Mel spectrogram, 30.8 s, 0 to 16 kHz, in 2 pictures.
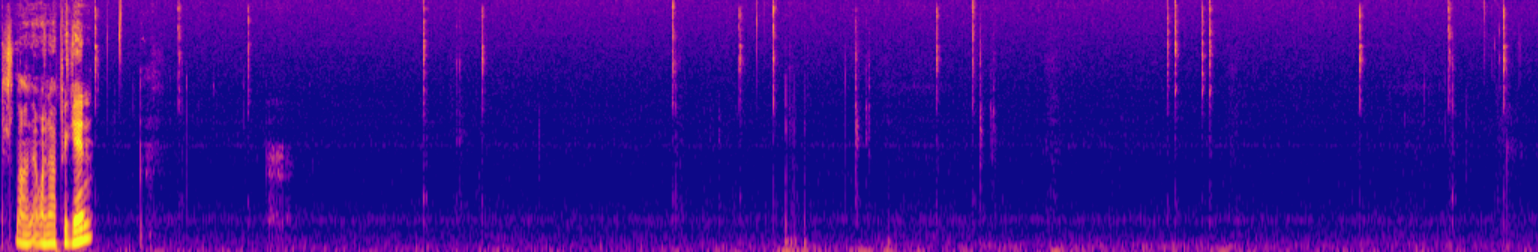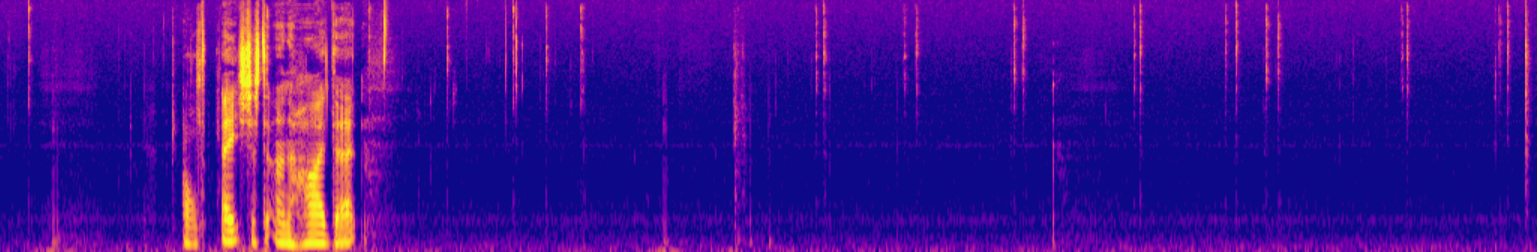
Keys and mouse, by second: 0.8 middle click, 2.4-4.1 drag, 4.6-6.5 middle drag, 7.2 middle click, 9.3 middle click, 11.5-12.7 drag, 13.5 middle click, 14.9 middle click, 17.4 alt+h, 17.9-18.9 middle drag, 19.7 middle click, 20.7 middle click.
